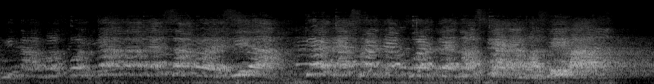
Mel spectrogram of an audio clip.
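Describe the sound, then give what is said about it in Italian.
A large crowd of women at a demonstration sings a popular protest song denouncing violence against women, loud, their voices blending into a steady, chant-like swell that carries on without a break for several seconds. “qui, ad una di queste manifestazioni, le sentiamo cantare ancora una canzone popolare,”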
